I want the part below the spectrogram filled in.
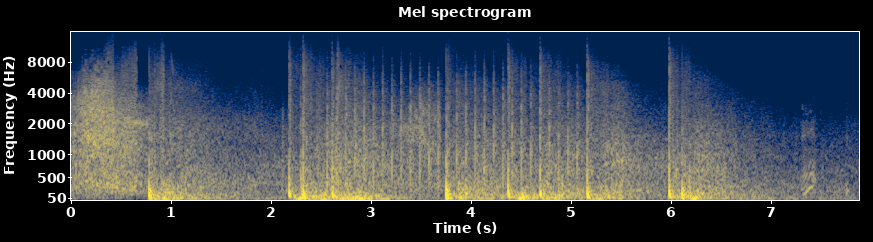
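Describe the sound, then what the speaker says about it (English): A rocket barrage in the military shooter Squad pounds in with a string of sharp, heavy impacts and blasts at irregular intervals, close and loud, over a rumbling, crackling wash of combat noise. "Rocket barrage coming in on Uber."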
